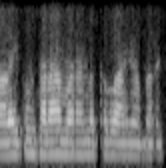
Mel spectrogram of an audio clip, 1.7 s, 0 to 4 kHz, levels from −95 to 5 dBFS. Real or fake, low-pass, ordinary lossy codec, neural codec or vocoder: real; 3.6 kHz; Opus, 32 kbps; none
